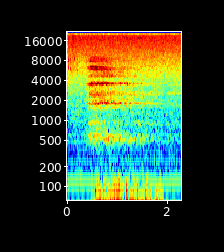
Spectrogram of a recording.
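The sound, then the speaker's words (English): A deep breath drawn in, one soft, airy inhale lasting about a second and a half, alone with no speech. “Let's breathe that in.”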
